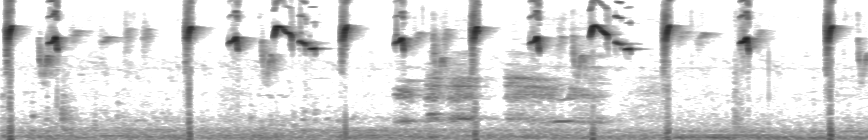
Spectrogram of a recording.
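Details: White-winged triller (konin sayap putih) song for tutoring cage birds; sharp high chips and short slurred whistles spaced about half a second to a second apart, with a faint low murmur in the middle.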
